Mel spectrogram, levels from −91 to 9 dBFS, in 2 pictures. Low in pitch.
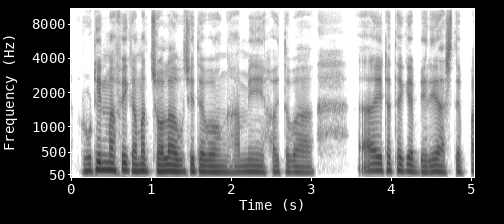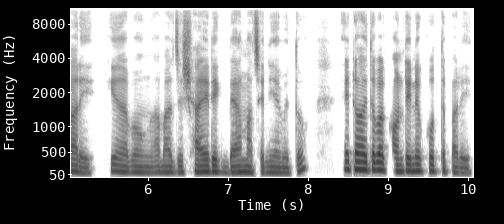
Yes: low, 115 Hz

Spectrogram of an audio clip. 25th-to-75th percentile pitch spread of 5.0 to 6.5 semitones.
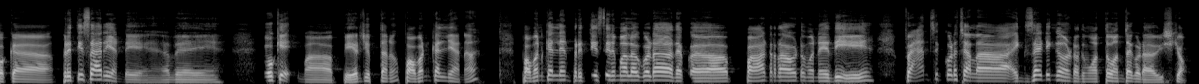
Yes: average, 5.3 semitones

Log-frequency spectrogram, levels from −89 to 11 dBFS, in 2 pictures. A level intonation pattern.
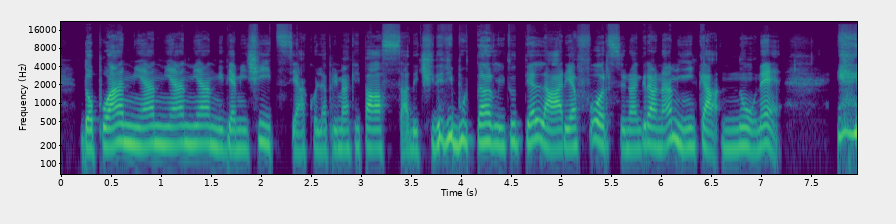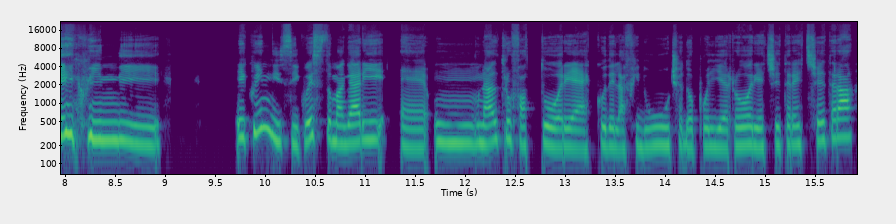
No: average, 3.4 semitones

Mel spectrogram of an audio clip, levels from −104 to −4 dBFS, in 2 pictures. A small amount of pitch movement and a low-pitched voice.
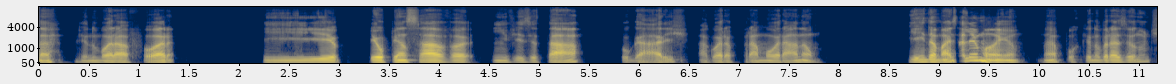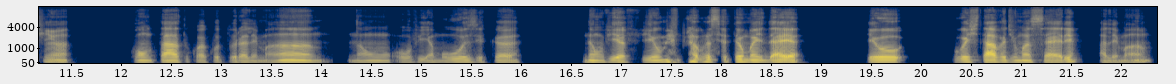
Yes: narrow, 2.2 semitones; low, 100 Hz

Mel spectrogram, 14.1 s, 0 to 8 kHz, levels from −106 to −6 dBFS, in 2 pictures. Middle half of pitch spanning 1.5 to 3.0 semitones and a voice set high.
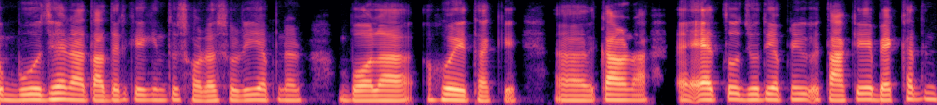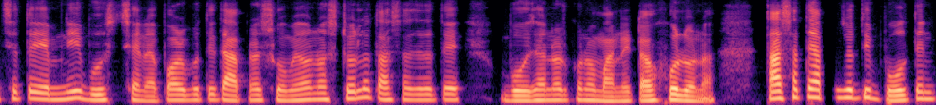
No: narrow, 2.4 semitones; medium, 155 Hz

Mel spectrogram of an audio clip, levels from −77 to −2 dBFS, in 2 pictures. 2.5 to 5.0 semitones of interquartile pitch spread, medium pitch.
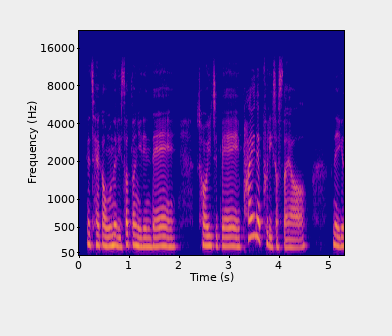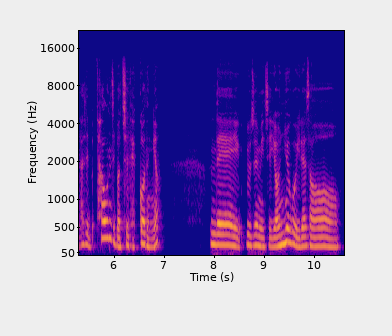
Yes: average, 3.0 semitones; medium, 165 Hz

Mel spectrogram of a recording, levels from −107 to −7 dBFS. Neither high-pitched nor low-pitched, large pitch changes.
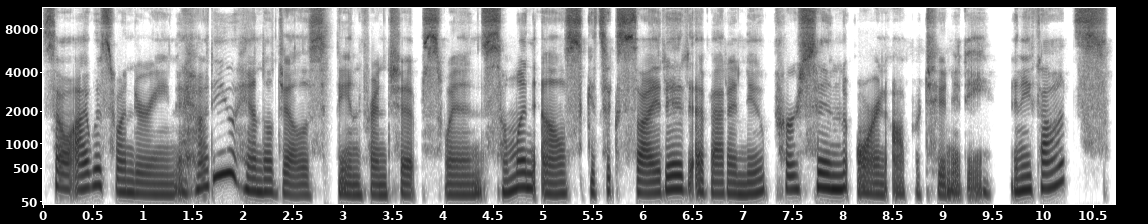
Yes: medium, 150 Hz; wide, 6.5 semitones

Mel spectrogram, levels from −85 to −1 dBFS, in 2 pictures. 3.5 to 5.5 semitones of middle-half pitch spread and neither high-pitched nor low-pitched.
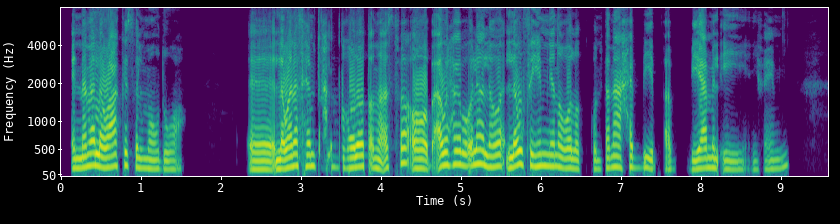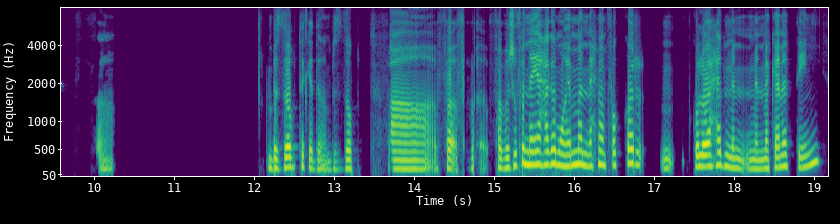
Yes: average, 4.5 semitones; medium, 180 Hz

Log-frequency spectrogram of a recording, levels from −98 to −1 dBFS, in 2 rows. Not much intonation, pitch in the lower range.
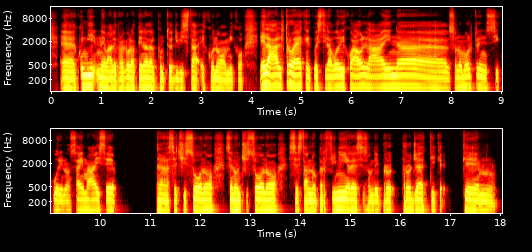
Yes: narrow, 2.1 semitones; low, 115 Hz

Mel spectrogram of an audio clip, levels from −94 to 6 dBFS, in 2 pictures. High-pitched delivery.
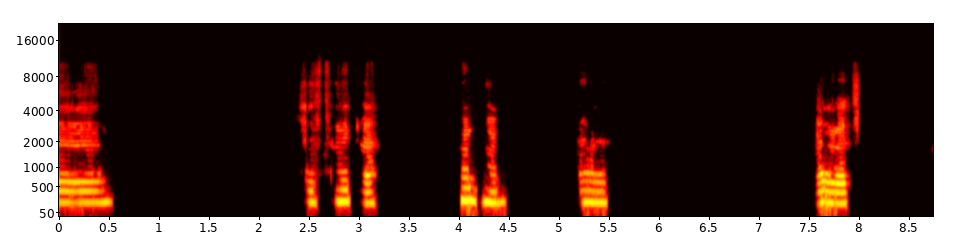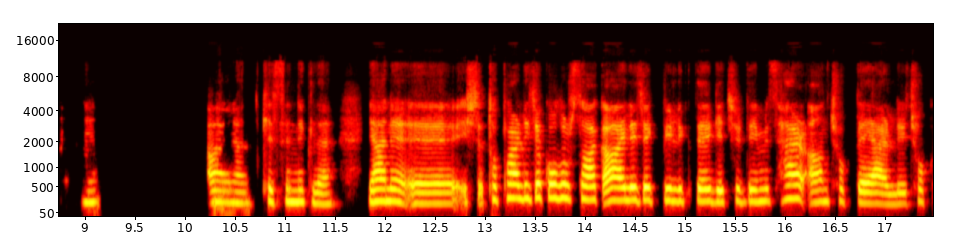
Yes: high, 215 Hz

